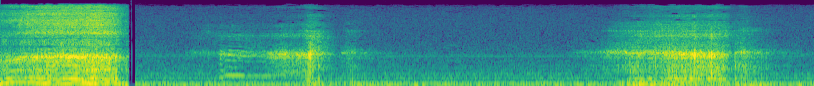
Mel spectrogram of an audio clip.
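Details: A loud, rough snore, then quiet breathing and a second, fainter snoring breath in a small room, recorded with a snore-recording phone app; sleep snoring.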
